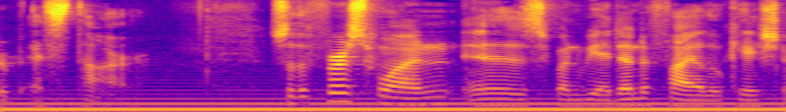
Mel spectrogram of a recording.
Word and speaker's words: hay: So it has 2 important functions and uses. One is to show the existence of something. It usually uses the impersonal form of I, which is spelled Hay, which means there is or there are.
